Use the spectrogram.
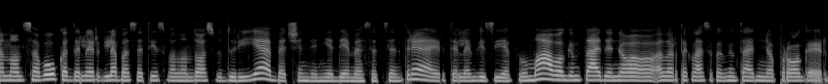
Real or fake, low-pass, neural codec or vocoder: real; 7.2 kHz; none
